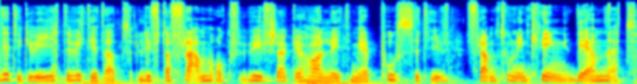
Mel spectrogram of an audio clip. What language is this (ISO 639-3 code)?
swe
